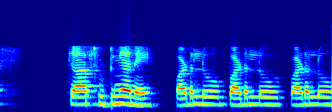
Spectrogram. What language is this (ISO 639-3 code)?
pan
